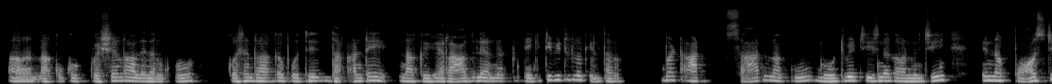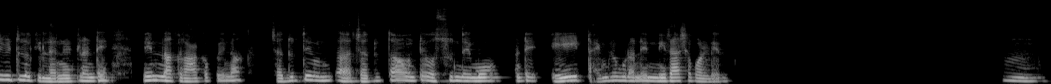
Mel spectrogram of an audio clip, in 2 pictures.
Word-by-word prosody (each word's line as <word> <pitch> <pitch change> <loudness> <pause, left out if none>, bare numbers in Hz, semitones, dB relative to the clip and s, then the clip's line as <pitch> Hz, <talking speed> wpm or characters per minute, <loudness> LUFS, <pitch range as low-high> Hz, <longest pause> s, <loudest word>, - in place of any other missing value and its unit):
ఆహ్, 75 0 +3
నాకు 135 +4 -1
ఒక 150 - -3 0.2
క్వశ్చన్ 140 +5 0
రాలేదనుకో, 145 -2 0 0.5
క్వశ్చన్ 155 +3 +1
రాకపోతే 150 +1 -1 0.2
ద - - -2 0.2
అంటే, 155 +4 +1 0.3
నాకు 145 +1 0 0.3
రాదులే 150 +4 +2
అన్నట్టు 150 +1 -4
నెగటివిటీలోకెళ్తాను. 165 -3 -2 0.5
బట్, 190 -1 -3
ఆ - - +6 0.4
సార్ 165 +4 -3
నాకు 160 -1 -2 0.3
మోటివేట్ 170 +5 +3
చేసిన 160 +2 +3
కాడి 145 -2 +2
నుంచి, 145 +5 0 0.4
నేను 185 -1 +3
నాకు 180 +1 -1
పాజిటివిటీలోకెళ్ళాను. 165 -3 +2
ఎట్లంటే, 165 +3 +2 0.4
నేను 190 +1 +4
నాకు 165 0 0
రాకపోయినా, 160 +6 -1 0.4
చదువుతే 170 +7 0
ఉ - - +1 0.2
ఆహ్, - - +2
చదువుతా 165 +7 -1
ఉంటే 175 +3 -1
వస్తుందేమో, 160 0 +3 0.3
అంటే 165 +1 -2 0.3
ఏ - - +8 0.3
టైమ్‌లో 160 +7 -2
కూడా 170 -1 +2
నేను 165 - +3
నిరాశ 160 +1 +3
పడలేదు. 140 +2 -3 2.8
హ్మ్. 160 -4 -3
160 Hz, 120 wpm, -26 LUFS, 145-175 Hz, 2.8 s, ఏ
